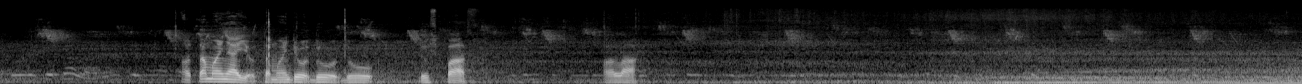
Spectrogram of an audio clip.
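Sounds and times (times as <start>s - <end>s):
small bird chirping: 0.2s - 13.0s.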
